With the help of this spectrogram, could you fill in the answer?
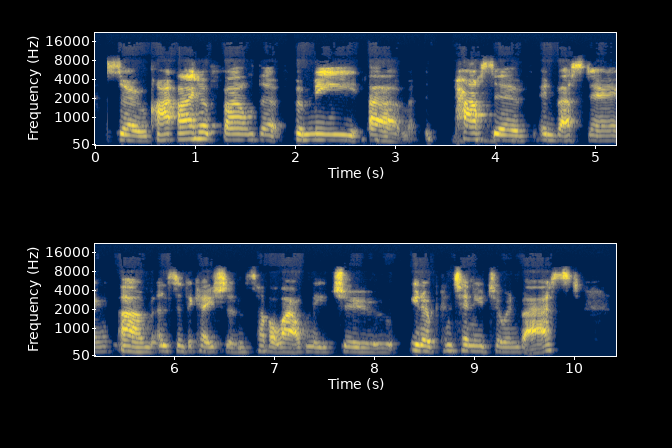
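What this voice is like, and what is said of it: British accent. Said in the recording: “my funny accent, I'm from the UK originally”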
